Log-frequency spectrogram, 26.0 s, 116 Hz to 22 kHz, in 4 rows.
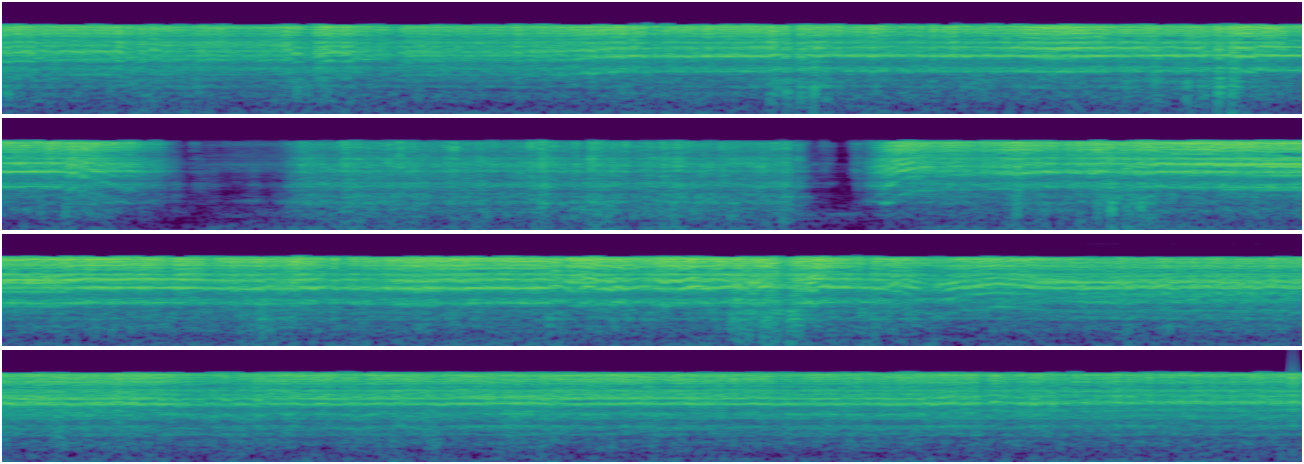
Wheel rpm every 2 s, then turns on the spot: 190, 210, 230, 110, 40, 100, 220, 230, 200, 150, 150, 150, 170.
8-10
